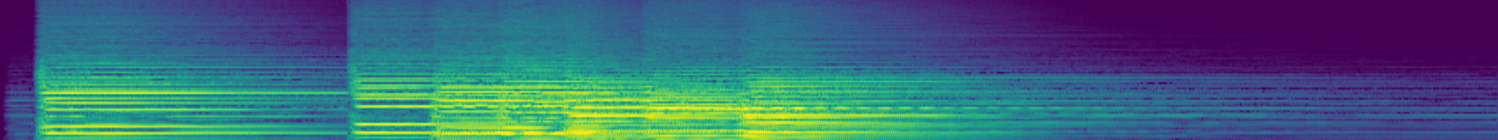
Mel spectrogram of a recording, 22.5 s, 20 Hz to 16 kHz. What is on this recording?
Slow Aalto1
This pack comprises a series of sounds I programmed in the Aalto software synthesizer designed by Randy Jones of Madrona Labs. All the sounds are from the same patch but each have varying degrees of processing and time-stretching. The Slow Aalto sound (with no numeric suffix) is the closest to the unprocessed patch, which very roughly emulated a prepared piano.
Aalto, electronic, Madrona-Labs, prepared-piano, processed, soft-synth, time-stretched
